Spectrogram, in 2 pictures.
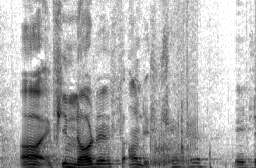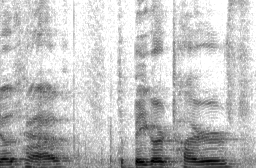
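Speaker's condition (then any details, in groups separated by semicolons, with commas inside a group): Friedreich's ataxia; electric wheelchair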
